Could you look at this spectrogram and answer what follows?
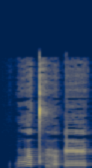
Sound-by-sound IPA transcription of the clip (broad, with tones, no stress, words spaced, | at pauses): ɓu˧˥ə̯t̪ʰɨ˨˩˨ə̯ ʔe˧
